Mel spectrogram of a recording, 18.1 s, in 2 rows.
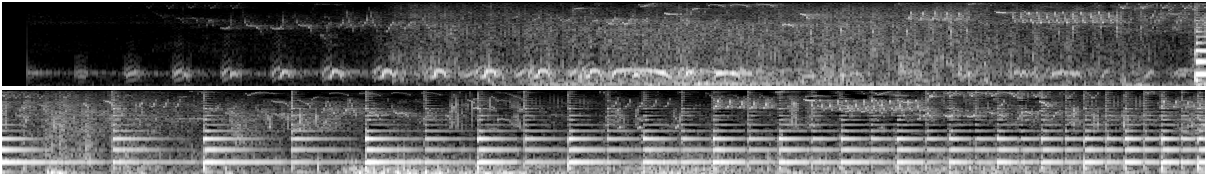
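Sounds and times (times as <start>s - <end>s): bird hooting: 0.2s - 6.4s
high chirps: 8.8s - 18.0s.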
